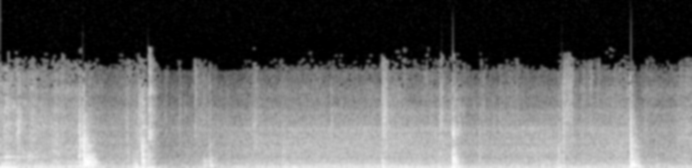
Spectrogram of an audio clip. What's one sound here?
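Peppers thud into a metal tray.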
